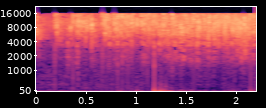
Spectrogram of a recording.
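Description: Mustard seeds sizzling and crackling in hot oil in a small tempering pan, the hiss building steadily. A single dull thump comes just over a second in.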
